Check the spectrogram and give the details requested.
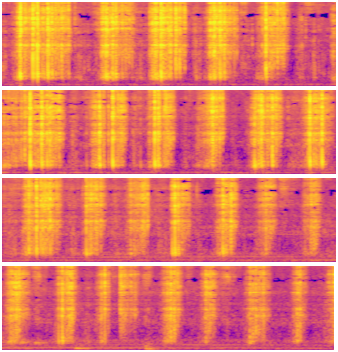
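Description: Close-miked chewing of charcoal: a steady run of crisp crunches, about two a second, growing softer toward the end as the pieces are ground down.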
